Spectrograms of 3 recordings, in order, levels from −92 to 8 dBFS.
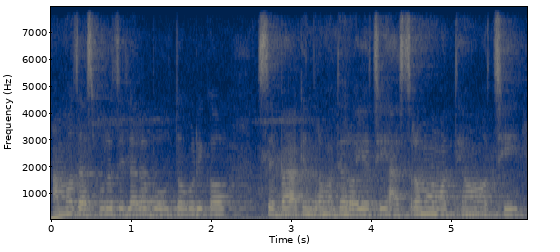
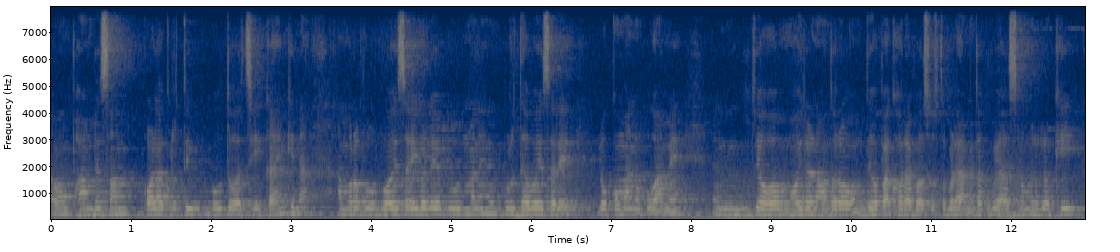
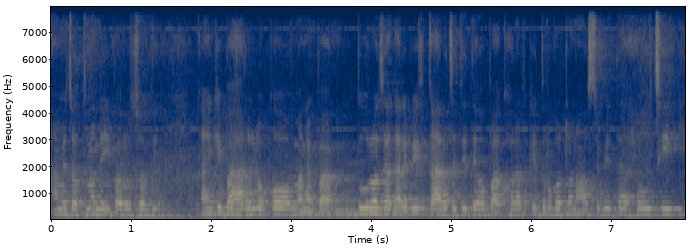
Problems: low volume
